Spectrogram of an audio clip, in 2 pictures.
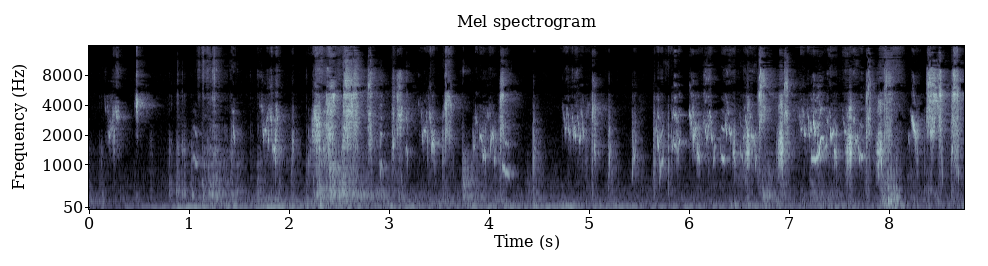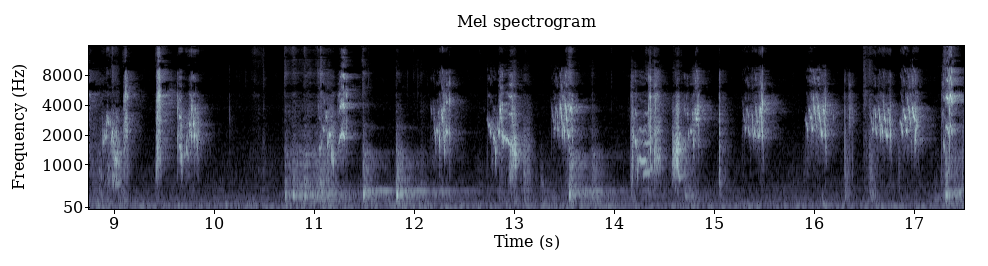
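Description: A budgerigar chatters steadily with scratchy warbles, squeaks and brief chirps.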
